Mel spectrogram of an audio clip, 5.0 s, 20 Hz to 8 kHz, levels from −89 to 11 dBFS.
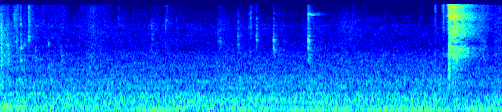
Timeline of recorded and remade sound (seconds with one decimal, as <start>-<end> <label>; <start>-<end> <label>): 0.0-5.0 recorded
